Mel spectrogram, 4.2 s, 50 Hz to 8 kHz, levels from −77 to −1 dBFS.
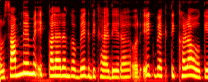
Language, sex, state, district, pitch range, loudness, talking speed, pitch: Hindi, female, Punjab, Pathankot, 245-285 Hz, -16 LUFS, 245 wpm, 275 Hz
